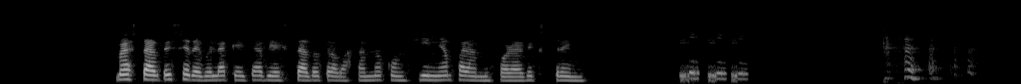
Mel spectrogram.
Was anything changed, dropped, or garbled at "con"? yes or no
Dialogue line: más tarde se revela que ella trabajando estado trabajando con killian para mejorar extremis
no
